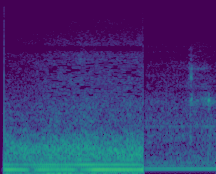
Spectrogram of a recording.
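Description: Steady low hum over a hiss that drops suddenly about one and a half seconds in to a fainter, steady hum.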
